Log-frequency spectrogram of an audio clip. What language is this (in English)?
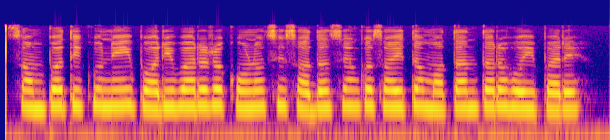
Odia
